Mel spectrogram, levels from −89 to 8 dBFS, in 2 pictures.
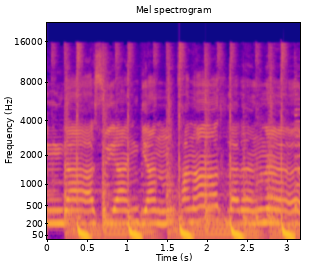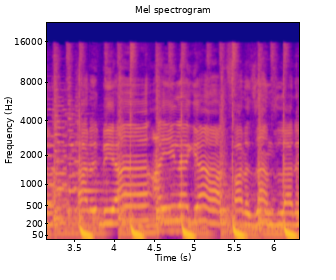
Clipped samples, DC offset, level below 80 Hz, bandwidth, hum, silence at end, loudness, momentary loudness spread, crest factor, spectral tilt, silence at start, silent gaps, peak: under 0.1%; under 0.1%; -16 dBFS; 16.5 kHz; none; 0 s; -11 LUFS; 2 LU; 10 dB; -5 dB/octave; 0 s; none; 0 dBFS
